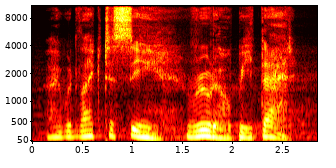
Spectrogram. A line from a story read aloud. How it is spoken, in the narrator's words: Sheik panted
